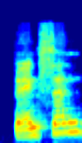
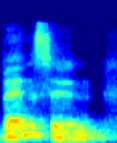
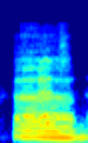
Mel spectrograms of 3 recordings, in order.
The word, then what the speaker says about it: Bengtzen: I am super stoked to be joined by Bengtzen. Am I getting it? Am I close? I No, feel like I well, always I will I, respond to Bengtzen, but it's actually just pronounced Benson. Benson.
